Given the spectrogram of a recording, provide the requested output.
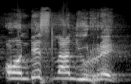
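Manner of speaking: loud, insistent repetition; emphatic declaration. Real, not acted. Preacher insisting to the congregation that they reign, loud declaration. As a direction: declare it forcefully to the crowd. Repeats it louder after "I say.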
